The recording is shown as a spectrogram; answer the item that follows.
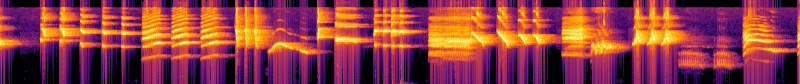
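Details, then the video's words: Song of the Asian pied starling, used to coax starlings into singing: dense, rapid medley of chattering notes, whistles and grating bursts, with a few lower warbled phrases near the end. "Suara Jalak Suren Memancing Burung Jalak Biar Cepat Full Isian Mewah"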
